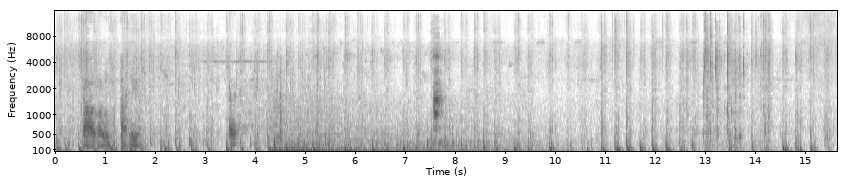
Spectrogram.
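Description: Footsteps thud quickly on hard ground and grass.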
